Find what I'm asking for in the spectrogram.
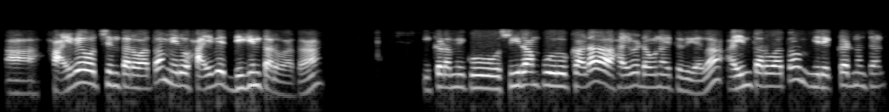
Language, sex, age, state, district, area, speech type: Telugu, male, 18-30, Telangana, Mancherial, rural, conversation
